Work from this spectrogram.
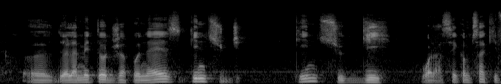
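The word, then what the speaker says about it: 金継ぎ: Kintsugi. Voilà, c'est comme ça qu'il faut le prononcer.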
